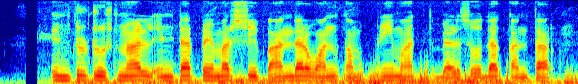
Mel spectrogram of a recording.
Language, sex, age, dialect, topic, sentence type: Kannada, male, 18-24, Northeastern, banking, statement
